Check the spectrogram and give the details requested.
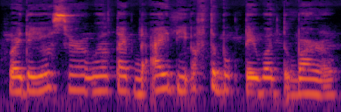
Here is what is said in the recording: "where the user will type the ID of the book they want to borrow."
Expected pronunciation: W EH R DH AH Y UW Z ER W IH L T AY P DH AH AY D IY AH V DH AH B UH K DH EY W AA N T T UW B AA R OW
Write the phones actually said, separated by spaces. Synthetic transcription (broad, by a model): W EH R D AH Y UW S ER W IH L T AY P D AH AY D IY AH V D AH B UH K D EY W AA N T T UW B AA R OW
